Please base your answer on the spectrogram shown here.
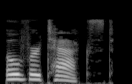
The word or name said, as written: overtaxed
